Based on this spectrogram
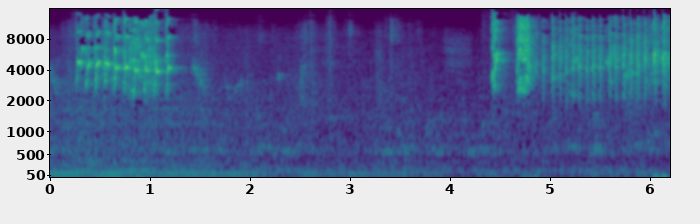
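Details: Lovebirds in an aviary, recorded through two external microphones; a second of fast, buzzy chattering, a lull with faint background calls, then loud shrill chirps and a rapid pulsing twitter.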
